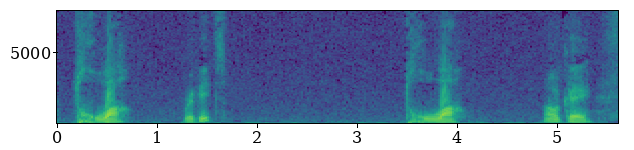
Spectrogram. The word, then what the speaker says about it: trois: Okay, so remember that O plus I gives you this wa wa wa sound. Okay, and then the final S is not pronounced. So you get this trois.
